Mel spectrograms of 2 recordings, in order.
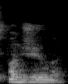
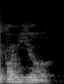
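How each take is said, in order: First: "bonjour" with a French ZH for the J; correct pronunciation. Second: "bonjour" with the J as a Y, "bon-yoor"; own pronunciation. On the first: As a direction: say "bonjour" as "bon-zhoor". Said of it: "but it is bonjour". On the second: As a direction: say "bonjour" softening J into an English Y sound. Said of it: "I would say bonjour". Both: Shown as a demonstration.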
